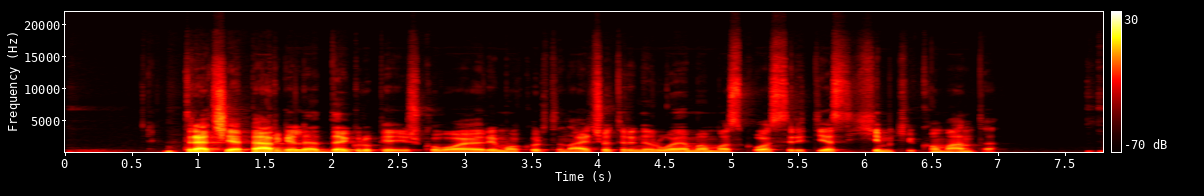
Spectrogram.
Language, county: Lithuanian, Vilnius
